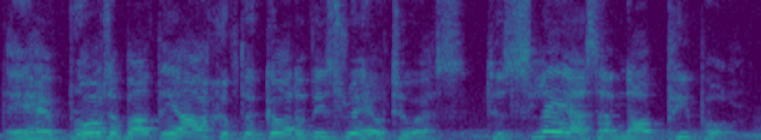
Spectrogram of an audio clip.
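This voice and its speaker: Casting: male actor as frightened townsman, rapid high delivery, biblical drama, clearly noisy cassette. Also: close to an everyday voice. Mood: panicked. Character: panicked townsman pleading to be spared. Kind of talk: dramatized Bible audio recording. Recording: noisy raw cassette rip.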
